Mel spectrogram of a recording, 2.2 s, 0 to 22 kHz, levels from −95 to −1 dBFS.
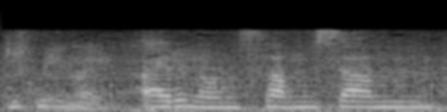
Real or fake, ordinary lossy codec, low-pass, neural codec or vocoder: fake; MP3, 32 kbps; 7.2 kHz; codec, 16 kHz, 1.1 kbps, Voila-Tokenizer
